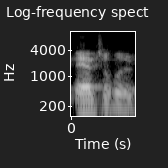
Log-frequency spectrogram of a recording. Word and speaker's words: Angelou: It's Angelou. Yes. Well, it doesn't matter. She doesn't care if you mispronounce her name, so she's fine.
